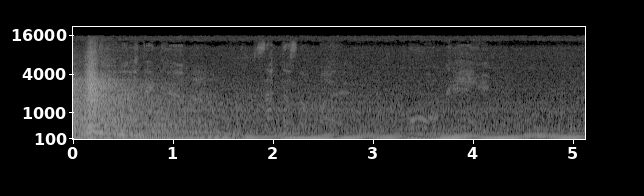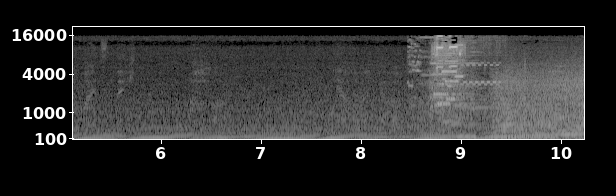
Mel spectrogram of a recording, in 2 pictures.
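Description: A sports car engine idles with a low steady rumble.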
